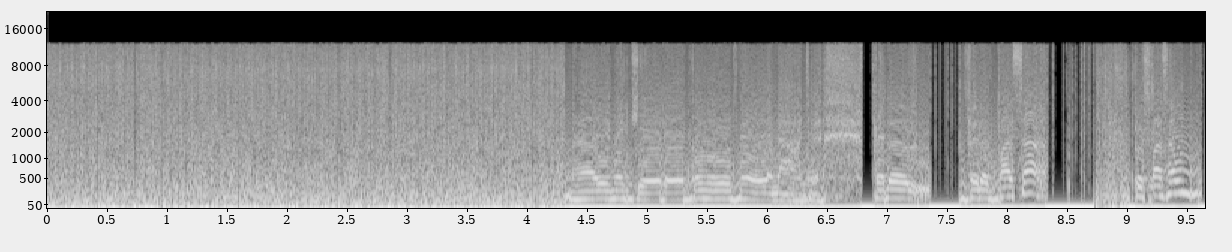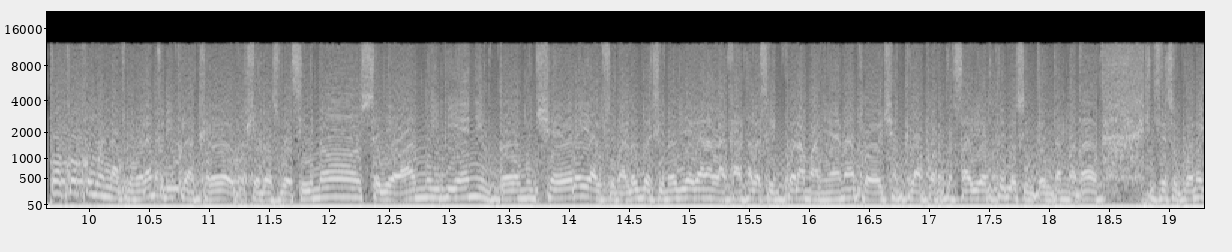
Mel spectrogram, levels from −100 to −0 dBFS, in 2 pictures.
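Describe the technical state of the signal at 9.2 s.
At 9.21 s, compressed frames are skipped. Roughly 50 ms of audio drops out, about two frames at a 24 ms frame length, and the audio jumps ahead rather than leaving a silent gap. Running through the whole clip, including this moment, is a distortion that also fills the pauses with noise, most likely a stuck bit in the data. That noise in the pauses sets it apart from clipping.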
